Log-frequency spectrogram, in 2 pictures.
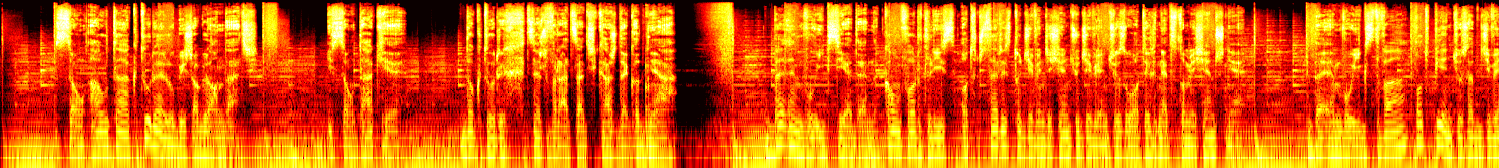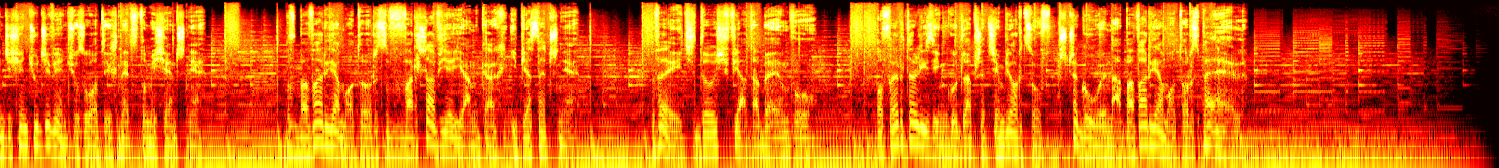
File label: polish automotive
